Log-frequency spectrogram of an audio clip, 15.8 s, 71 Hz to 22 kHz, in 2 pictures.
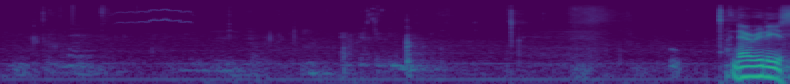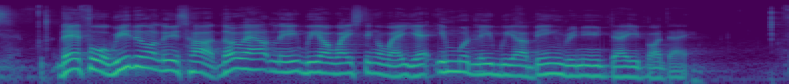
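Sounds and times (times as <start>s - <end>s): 
steady low hum: 0.0s - 15.7s
person sipping a drink: 2.2s - 6.9s
speech: 7.3s - 14.8s.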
